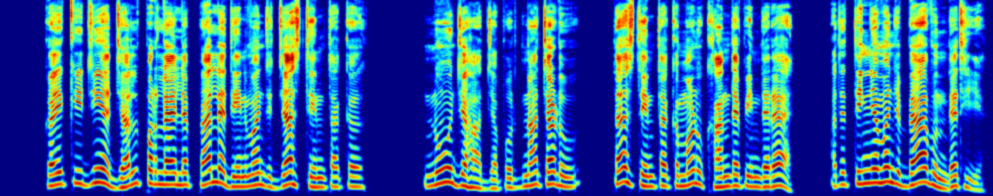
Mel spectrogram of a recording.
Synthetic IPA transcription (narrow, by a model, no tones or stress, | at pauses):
kɐoːkid͡ʒɪjãd͡ʒɐlpəɾlɛːɪlɛpɛːlɛd̪ɪnmɐ̃nd͡ʒd͡ʒɛːs̬d̪ɪnt̪ɐk | nuːd͡ʒɐɦaːd͡ʒapʊɾnat͡ʃɐɽu | t̪ɛːs̬d̪ɪnt̪ɐkmɐɽ̃ũkʰãːnd̪ɛp̬ĩːnd̪ɛɾɛɛ | ɐt̪ɛt̪ɪjãmɐ̃nd͡ʒbɛːbʱʊ̃nd̪ɛt̪ʰɪjeː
